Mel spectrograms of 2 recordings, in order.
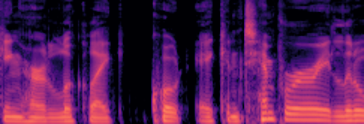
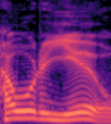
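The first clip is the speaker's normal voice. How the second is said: put-on bratty child voice, high; 6 semitones higher, 3 dB louder than usual. Retelling an auditioner's reply when asked her age; Cecile's bratty voice. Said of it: "in Cecile's bratty voice".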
